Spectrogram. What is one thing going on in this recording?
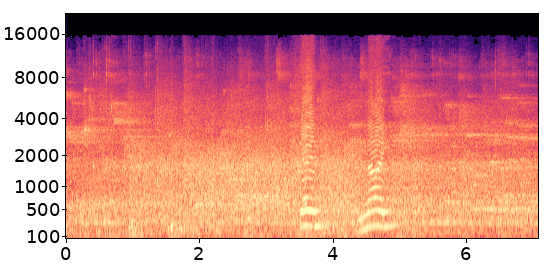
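A crowd cheers and applauds loudly in a large hall.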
